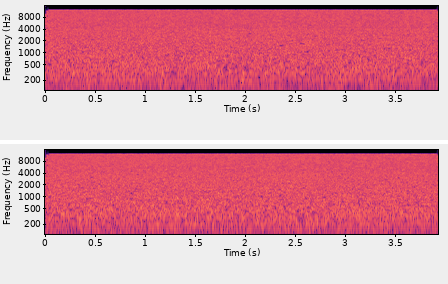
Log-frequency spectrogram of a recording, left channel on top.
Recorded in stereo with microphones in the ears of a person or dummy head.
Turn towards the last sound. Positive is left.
No sound to turn to.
